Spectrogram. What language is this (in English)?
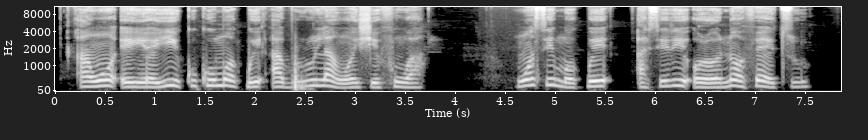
Yoruba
